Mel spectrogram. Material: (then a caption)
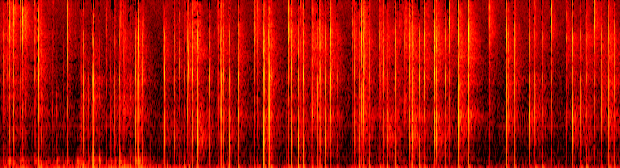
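Glass, aluminum. A glass and aluminum smartphone is held flat above a microphone and tapped and scratched with long red nails. Rapid, sharp clicking taps mix with dry, crinkly scratching over a low, steady rumble, with each tap dying away almost instantly.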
